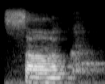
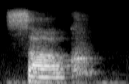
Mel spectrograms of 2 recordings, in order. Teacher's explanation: So instead of going sock, it goes sock. You get this little breath of air, and your lips are pursed as if you were going to whistle. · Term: KW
